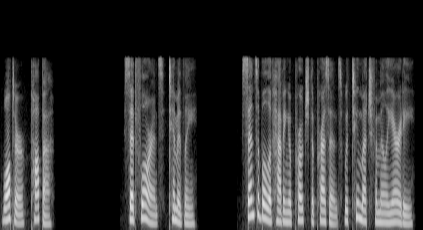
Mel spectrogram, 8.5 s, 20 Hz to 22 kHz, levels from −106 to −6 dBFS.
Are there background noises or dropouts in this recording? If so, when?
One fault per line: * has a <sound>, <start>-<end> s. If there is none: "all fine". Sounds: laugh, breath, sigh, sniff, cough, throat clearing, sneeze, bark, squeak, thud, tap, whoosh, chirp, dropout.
all fine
